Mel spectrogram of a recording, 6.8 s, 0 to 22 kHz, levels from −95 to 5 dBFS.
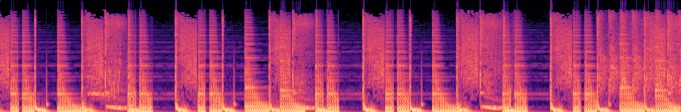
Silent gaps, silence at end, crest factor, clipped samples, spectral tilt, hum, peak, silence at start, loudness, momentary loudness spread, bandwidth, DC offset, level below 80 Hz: none; 0 s; 8 dB; 0.3%; -5 dB/octave; none; 0 dBFS; 0 s; -10 LUFS; 4 LU; 15.5 kHz; 10%; -12 dBFS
